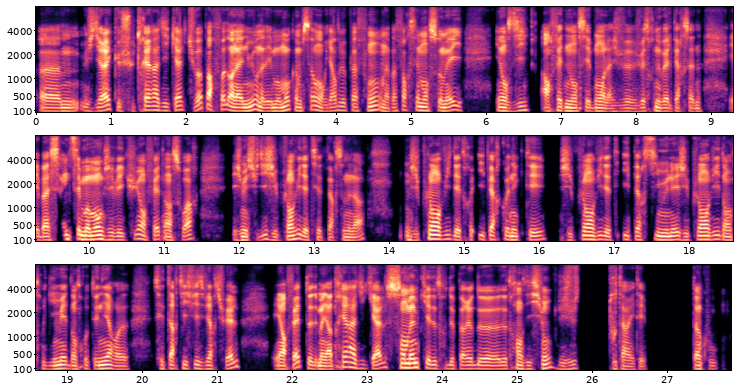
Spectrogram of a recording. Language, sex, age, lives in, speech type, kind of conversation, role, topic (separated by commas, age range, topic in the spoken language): French, male, 20-24, France, conversation, podcast, guest, Quel est ton rapport aux réseaux sociaux au quotidien ?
